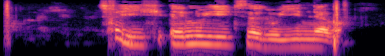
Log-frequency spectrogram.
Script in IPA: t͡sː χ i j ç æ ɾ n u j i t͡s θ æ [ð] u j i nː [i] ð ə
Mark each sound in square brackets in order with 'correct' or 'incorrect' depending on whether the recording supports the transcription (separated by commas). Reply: correct, incorrect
